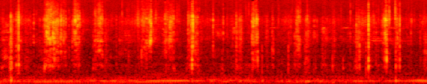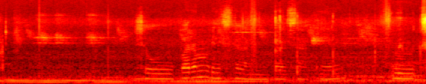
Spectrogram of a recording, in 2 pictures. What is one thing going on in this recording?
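Wet foam squelches and crackles as hands squeeze it.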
